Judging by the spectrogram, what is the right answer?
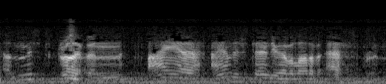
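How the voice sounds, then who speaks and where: An actor playing a polite, businesslike drug company dealer in a 1950 radio crime drama, formal and courteous. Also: male voice, mid-range voice, fairly quick, pushed and bright. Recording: hissy old radio transcription, distant.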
